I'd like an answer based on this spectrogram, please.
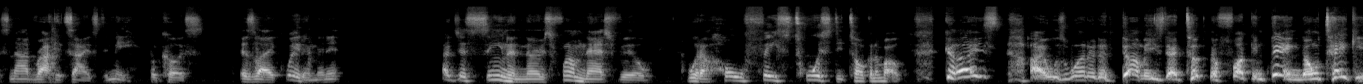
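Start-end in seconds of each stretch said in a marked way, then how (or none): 9.4-13.6 high, loud, shrill, tearful, pleading wail. Acting out a nurse from Nashville warning people, imitating someone crying and pleading. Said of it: "She's like crying and pleading".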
